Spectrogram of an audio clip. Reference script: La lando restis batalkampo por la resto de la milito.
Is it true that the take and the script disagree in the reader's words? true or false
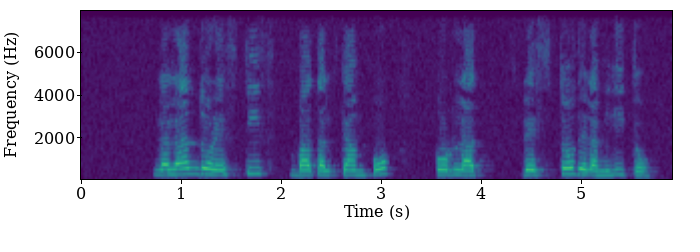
false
